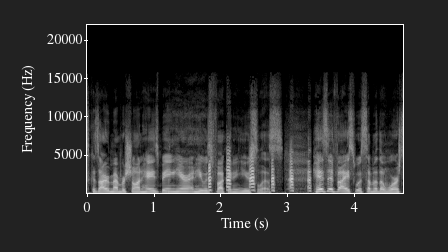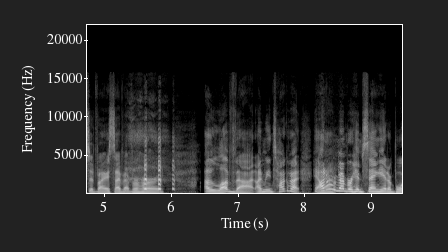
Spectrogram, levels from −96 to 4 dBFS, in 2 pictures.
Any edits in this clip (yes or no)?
no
